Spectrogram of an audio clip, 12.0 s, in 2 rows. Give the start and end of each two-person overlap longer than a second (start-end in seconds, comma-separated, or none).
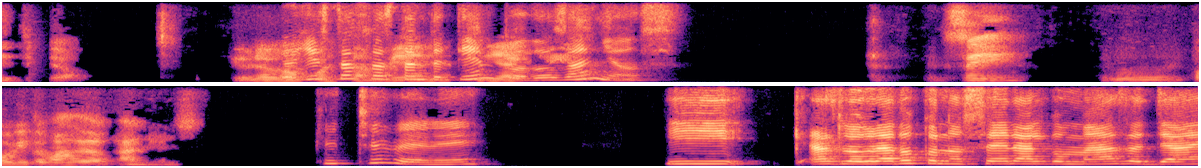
1.4-2.8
